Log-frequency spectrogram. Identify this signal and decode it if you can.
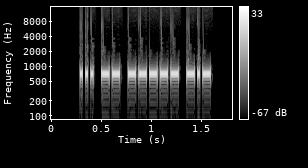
Morse code, heard as a keyed tone, about 46 wpm, 700 Hz. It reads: SM0K
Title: DXCC-100 Call Signs - 4 Characters - 45wpm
